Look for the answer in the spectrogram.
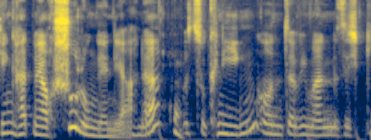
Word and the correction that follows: Knigge: Sag mal Kniegen, ich bin mega verwirrt. Knige. Knige, okay, ja. so spricht man das aus.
